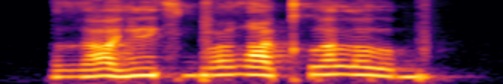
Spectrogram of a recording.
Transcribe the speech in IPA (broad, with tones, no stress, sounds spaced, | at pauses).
ð ɒ˩˧˩ lʲ ũ˦˨ sʲ b u˧˥ ðˤ a˦˨ kʷʰ i˧˥ lˠ u˦˨ b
